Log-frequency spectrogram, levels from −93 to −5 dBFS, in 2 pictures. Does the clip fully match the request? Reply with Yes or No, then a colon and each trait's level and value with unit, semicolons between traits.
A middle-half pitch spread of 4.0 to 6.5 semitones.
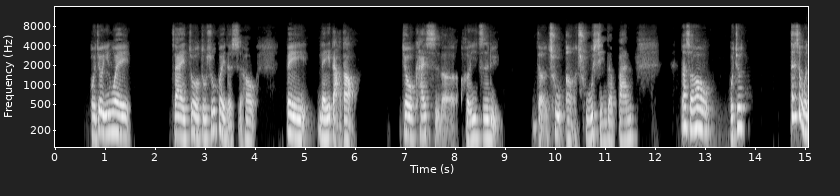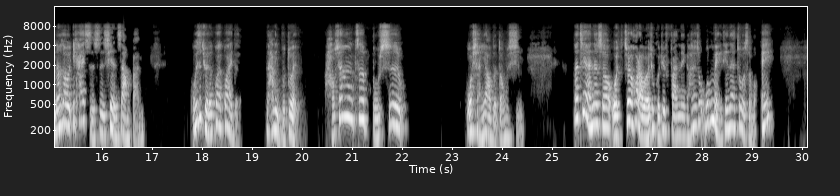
No: wide, 7.5 semitones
